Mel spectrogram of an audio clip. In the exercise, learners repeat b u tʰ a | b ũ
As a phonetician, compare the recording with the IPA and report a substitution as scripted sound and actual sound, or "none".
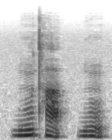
u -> ũ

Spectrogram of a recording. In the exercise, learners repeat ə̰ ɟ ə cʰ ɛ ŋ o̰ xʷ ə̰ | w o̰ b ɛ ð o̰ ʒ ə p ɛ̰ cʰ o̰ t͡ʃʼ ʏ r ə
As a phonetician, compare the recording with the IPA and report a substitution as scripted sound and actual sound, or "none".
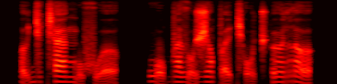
none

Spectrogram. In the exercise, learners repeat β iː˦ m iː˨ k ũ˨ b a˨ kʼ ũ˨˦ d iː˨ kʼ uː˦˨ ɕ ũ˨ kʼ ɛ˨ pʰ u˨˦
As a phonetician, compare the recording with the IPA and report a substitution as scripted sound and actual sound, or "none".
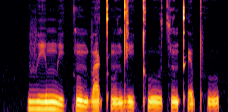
ɕ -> t͡s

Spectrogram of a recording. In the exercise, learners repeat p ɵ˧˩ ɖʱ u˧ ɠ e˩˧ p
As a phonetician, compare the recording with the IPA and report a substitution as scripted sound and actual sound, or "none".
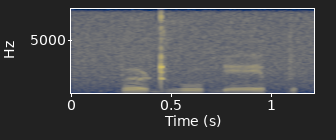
none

